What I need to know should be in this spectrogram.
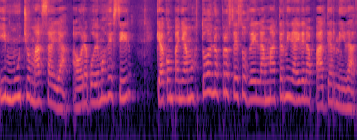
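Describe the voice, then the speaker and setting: With an Argentine accent, a woman speaks at a fairly slow pace in a fairly high pitch. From Argentina. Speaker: doula trainer. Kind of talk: online presentation.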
